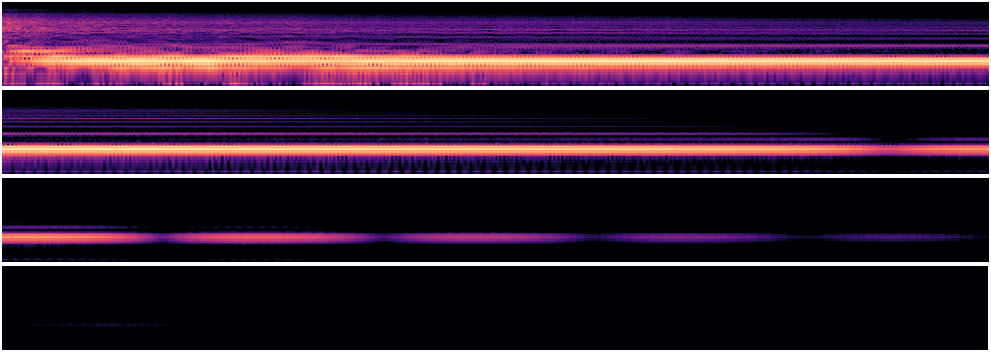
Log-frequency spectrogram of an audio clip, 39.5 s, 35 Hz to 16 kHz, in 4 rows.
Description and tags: Dist Chr Arock 12th
Fretted 12th fret on the A (5th) string and the 14th fret on the D (4th) string. Down strum.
